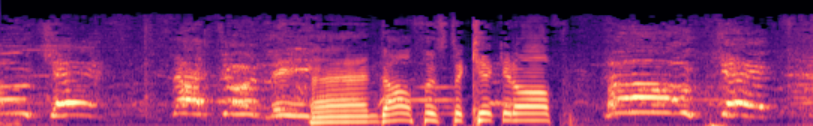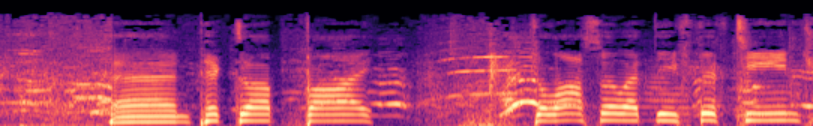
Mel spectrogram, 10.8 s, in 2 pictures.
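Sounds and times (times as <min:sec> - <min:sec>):
stadium crowd cheering: 0:00.0 - 0:10.8
speech: 0:01.3 - 0:05.2, 0:06.1 - 0:08.0, 0:08.7 - 0:10.8.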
